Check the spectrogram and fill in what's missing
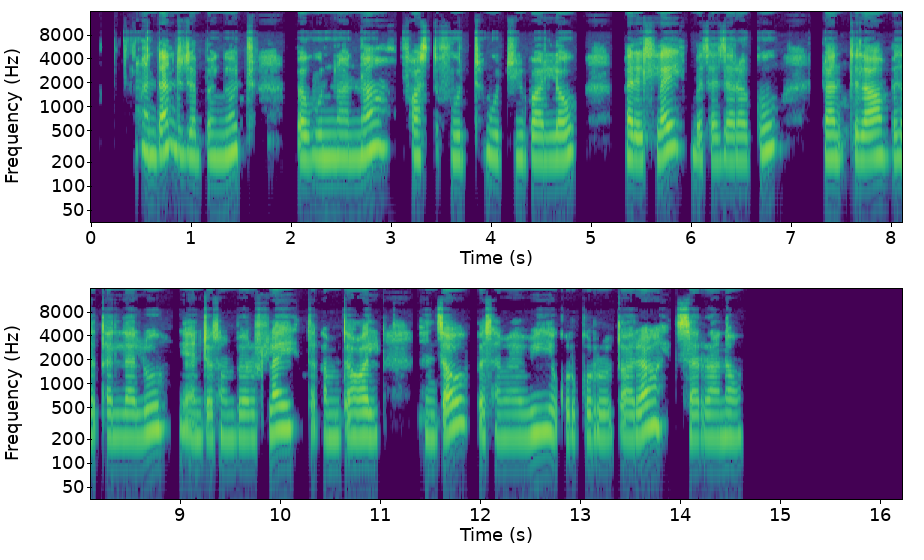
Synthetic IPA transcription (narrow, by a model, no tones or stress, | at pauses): and̪and̪d̪əbːəɲːo̞t͡ʃːb̥əβunːanːafast̪ʼfud̪wʊt͡ʃʼːibalːəwməɾe̞t̪lajbət̪ʰəzəɾəɡu | blant̪ʼːɨlabət̪ʰət̪ʼəlːəlujɛ̰ɨnd͡ʒat̪ʰombəɾo̞t͡ʃːlajt̪ʰəkʼəmːɨt̪ʼəwalʔɨnsʼawb̥əsəmawijɛkʼoɾkʼoɾot̪ʼaɾjajɛt̪ʰːɨ̥sərːanəw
